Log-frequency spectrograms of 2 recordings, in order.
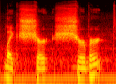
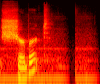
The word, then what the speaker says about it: sherbet: I somehow got it in my mind that, you know how despite being spelled like sherbet or sherbet, some people pronounce it sherbert.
